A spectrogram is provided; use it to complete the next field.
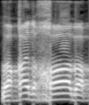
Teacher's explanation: قاف کو پر پڑھیں گے، قاف حروف مستعلیہ میں سے ہے۔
